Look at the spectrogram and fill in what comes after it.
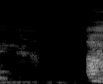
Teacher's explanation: ವಿಸರ್ಗ ಅಂತಂದ್ರೆ ಅಹ ಅನ್ನೋ ಒಂದು ಅಕ್ಷರ ಗಂಟ್ಲಿಂದ ಉತ್ಪತ್ತಿ ಆಗುತ್ತಲ್ಲ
